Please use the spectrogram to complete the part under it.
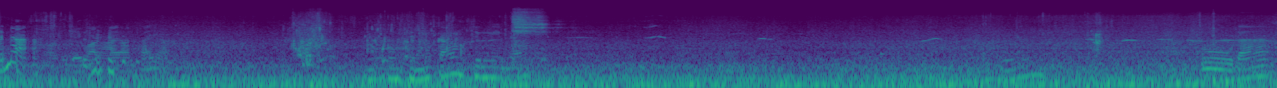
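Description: Hands splash and swish through shallow water.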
